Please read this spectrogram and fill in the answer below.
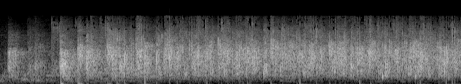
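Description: Audience applauding: many people clapping together, starting suddenly and holding steady.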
